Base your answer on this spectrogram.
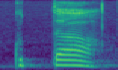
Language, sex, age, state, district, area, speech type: Hindi, female, 18-30, Madhya Pradesh, Bhopal, urban, read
